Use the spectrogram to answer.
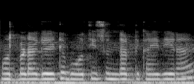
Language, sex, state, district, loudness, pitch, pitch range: Hindi, female, Uttar Pradesh, Hamirpur, -15 LUFS, 245 Hz, 245-250 Hz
